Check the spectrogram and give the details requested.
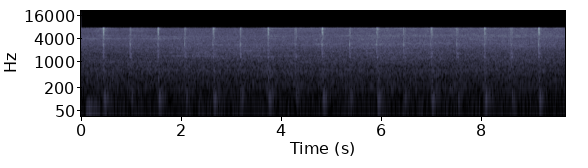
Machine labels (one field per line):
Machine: valve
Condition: normal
